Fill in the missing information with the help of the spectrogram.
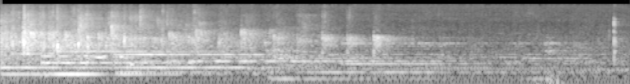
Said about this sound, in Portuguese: Aplauda o Senhor, pode sentar.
